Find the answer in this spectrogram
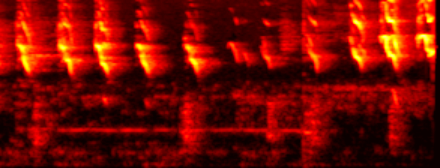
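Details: Chicken chicks, fifteen days old, utter loud, clear descending peeps in quick succession, about three per second, while a faint steady mid-pitched hum runs underneath.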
